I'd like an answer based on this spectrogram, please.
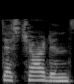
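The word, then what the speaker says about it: Desjardins: He pronounced Desardens the English way, the S's intact.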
